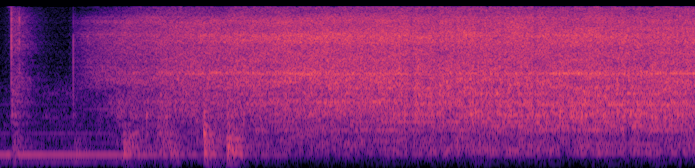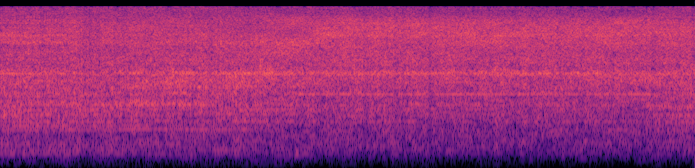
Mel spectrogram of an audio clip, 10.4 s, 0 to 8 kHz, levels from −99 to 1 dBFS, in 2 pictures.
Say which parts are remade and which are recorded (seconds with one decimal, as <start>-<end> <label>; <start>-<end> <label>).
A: 0.0-4.9 remade; 4.9-5.7 recorded; 5.7-10.4 remade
